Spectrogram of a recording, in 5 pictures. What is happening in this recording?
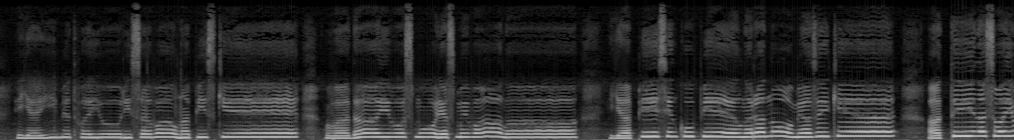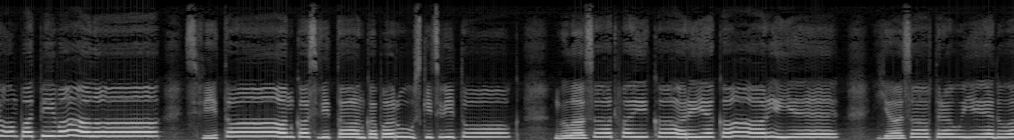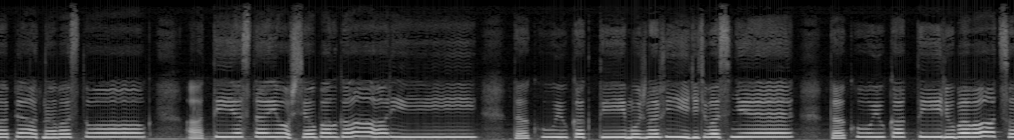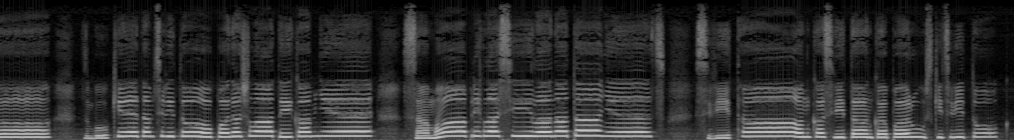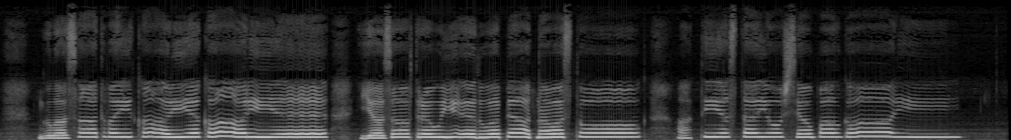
Mama`s songs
